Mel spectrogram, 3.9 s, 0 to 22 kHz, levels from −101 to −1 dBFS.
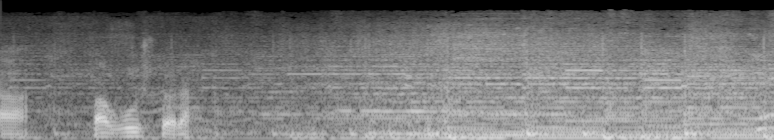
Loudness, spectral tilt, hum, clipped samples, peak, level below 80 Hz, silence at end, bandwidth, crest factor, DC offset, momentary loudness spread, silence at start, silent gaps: -21 LUFS; -4.5 dB/octave; none; under 0.1%; -6 dBFS; -32 dBFS; 0 s; 16.5 kHz; 14 dB; under 0.1%; 10 LU; 0 s; none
